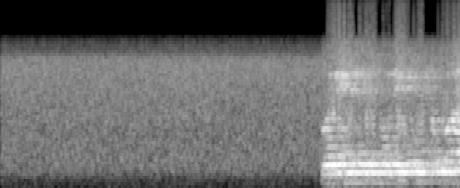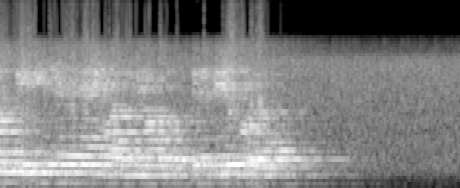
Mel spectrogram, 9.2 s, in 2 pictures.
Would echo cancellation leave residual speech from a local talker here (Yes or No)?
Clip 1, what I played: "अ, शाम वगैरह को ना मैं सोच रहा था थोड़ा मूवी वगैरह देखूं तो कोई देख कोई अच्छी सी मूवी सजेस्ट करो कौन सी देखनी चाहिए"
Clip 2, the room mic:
Yes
